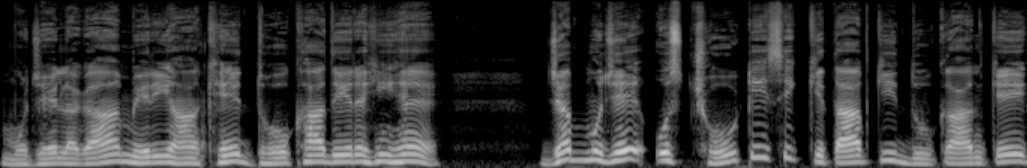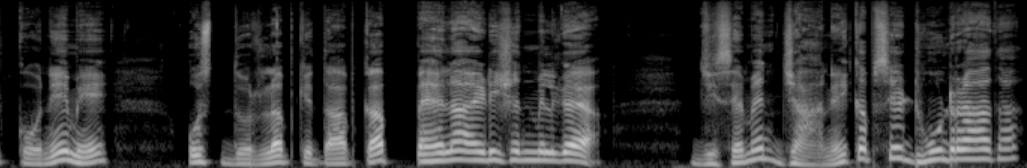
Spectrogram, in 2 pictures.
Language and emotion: Hindi, surprised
